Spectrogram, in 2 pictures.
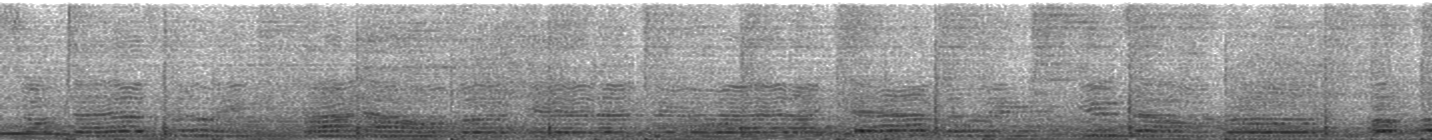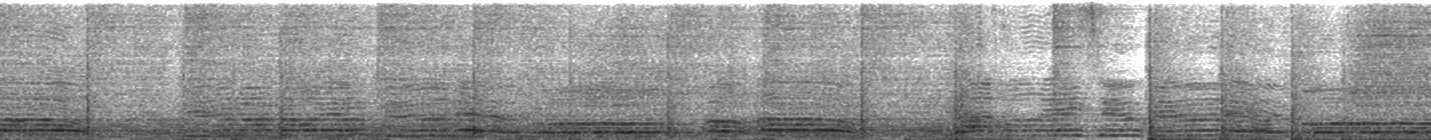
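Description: Pop song with a woman singing the lead over bass and drums; the backing drops out briefly near the end.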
